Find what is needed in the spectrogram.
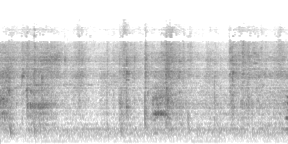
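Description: Racing bicycle being wheeled and parked, with a few sharp mechanical clicks and rattles from the bike, and short wordless vocal sounds from a person.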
